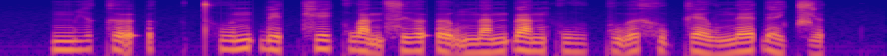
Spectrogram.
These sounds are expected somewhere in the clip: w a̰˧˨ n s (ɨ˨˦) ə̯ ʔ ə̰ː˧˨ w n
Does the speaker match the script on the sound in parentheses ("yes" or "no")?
yes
